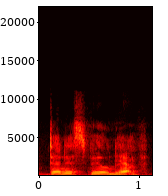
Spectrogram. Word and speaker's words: Denis Villeneuve: So I listened to an interview with Denis Villeneuve. – Yeah. – I think I said that. Did I say that right? – Yeah, his name. That's right. – The director of the film, Denis Villeneuve, to say it in the English way.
